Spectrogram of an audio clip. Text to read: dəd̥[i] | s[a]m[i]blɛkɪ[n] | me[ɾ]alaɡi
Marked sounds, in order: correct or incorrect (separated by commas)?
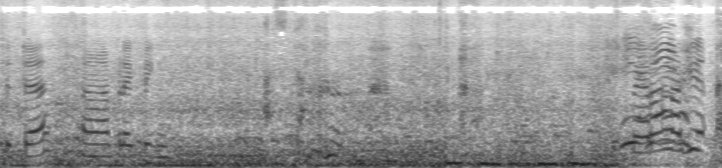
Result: incorrect, correct, incorrect, incorrect, correct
